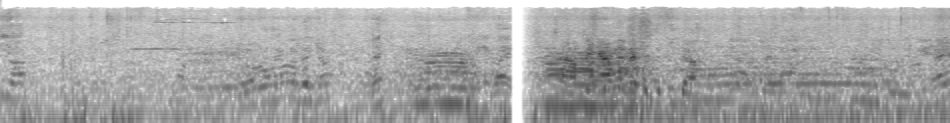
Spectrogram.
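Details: Agitated cattle being unloaded from a truck: several low, drawn-out harmonic moos rising and falling, the loudest in the second half after a brief dropout, over a steady rumble of crowd noise and background music.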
